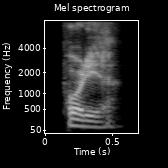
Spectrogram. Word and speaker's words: Portia: And I think they pronounce it Portia. – Portia. – I'm like so ready to move on. – Like Portia de Rossi.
